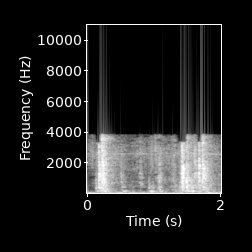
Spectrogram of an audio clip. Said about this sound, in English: Lock the door. All right.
